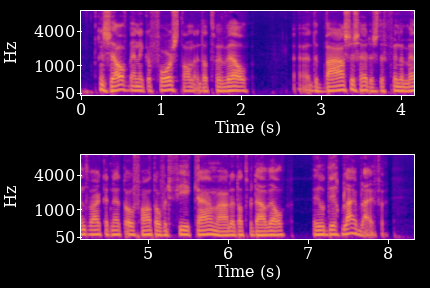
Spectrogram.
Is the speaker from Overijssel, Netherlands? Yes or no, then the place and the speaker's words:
no; Arnhem, Gelderland, Netherlands; also born or lived in Zutphen; Nou, ik ben geboren en getogen in Arnhem. Ja. En op mijn 13e leeftijd ben ik verhuisd naar Zutphen-Warnsveld.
